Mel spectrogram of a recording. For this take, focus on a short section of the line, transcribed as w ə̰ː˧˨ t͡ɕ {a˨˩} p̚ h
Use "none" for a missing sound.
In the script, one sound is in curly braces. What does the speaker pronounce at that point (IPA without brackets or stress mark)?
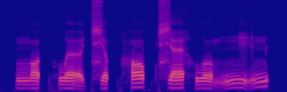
ə˨˩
